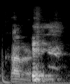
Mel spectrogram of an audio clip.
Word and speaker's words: Qatar: cup in qatar or how do you say it wait cut cutter better yeah put that tongue in it so you know cutter all right this article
